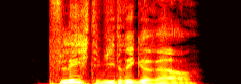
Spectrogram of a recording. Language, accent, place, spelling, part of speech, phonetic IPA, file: German, Germany, Berlin, pflichtwidrigerer, adjective, [ˈp͡flɪçtˌviːdʁɪɡəʁɐ], De-pflichtwidrigerer.ogg
- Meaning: inflection of pflichtwidrig: 1. strong/mixed nominative masculine singular comparative degree 2. strong genitive/dative feminine singular comparative degree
